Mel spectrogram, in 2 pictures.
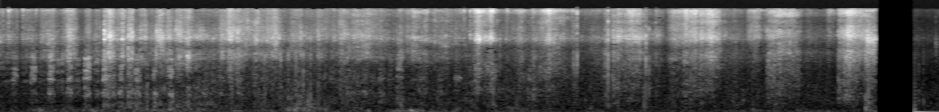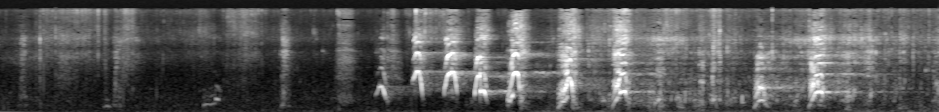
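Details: Jagdterrier out mushroom picking in autumn: rustling and footsteps through the undergrowth, then a quiet pause, followed by a series of short, high, whining yelps repeated several times a second near the end.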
